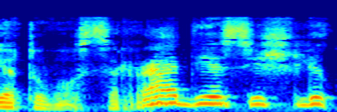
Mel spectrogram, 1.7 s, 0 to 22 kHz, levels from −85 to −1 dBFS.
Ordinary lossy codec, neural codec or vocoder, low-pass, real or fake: AAC, 32 kbps; vocoder, 44.1 kHz, 128 mel bands every 256 samples, BigVGAN v2; 19.8 kHz; fake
